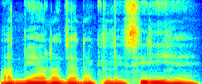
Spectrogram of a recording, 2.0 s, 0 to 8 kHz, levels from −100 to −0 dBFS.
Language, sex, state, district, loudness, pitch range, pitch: Hindi, male, Arunachal Pradesh, Longding, -14 LUFS, 110-115 Hz, 110 Hz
